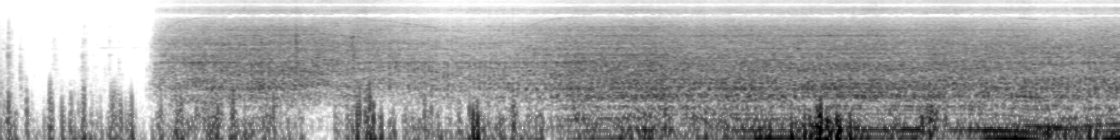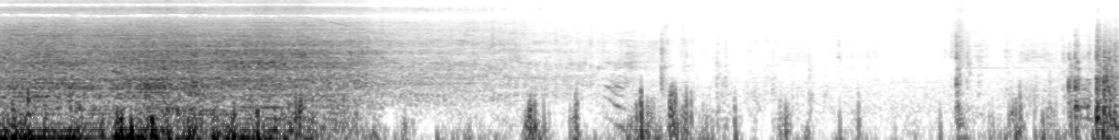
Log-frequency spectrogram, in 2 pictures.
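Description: Corded power saw cutting through an old hot tub's shell and foam: a loud, steady cutting noise that starts abruptly about a second and a half in and fades out about fifteen seconds in, followed by scattered knocks.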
